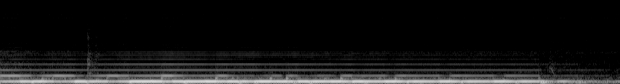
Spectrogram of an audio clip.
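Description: Moog Matriarch analog synthesizer holding one low, steady drone note with a few fainter higher overtones, which fades away in the last second.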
